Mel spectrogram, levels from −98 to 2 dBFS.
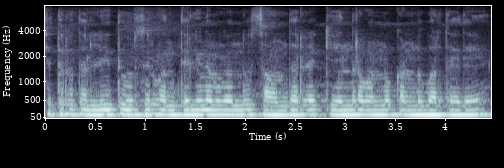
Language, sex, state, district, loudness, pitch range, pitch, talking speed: Kannada, male, Karnataka, Bidar, -12 LUFS, 120-125 Hz, 120 Hz, 120 wpm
